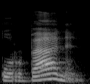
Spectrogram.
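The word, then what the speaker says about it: قُرْبَانًا: If the symbol before the ra sakina is a fatha or dhamma, then the ra sakina will be read heavy. Example, qurbanan.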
